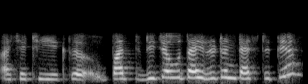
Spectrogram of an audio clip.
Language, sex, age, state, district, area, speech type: Kashmiri, other, 18-30, Jammu and Kashmir, Bandipora, rural, conversation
